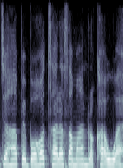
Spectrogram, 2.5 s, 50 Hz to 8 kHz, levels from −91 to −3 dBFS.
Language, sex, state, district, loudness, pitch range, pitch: Hindi, female, Jharkhand, Garhwa, -14 LUFS, 255-270 Hz, 260 Hz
